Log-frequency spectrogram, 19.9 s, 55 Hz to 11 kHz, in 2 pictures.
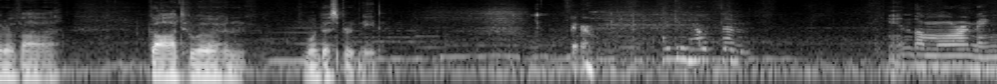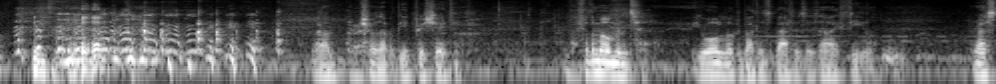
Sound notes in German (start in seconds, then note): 10.2 Lachen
